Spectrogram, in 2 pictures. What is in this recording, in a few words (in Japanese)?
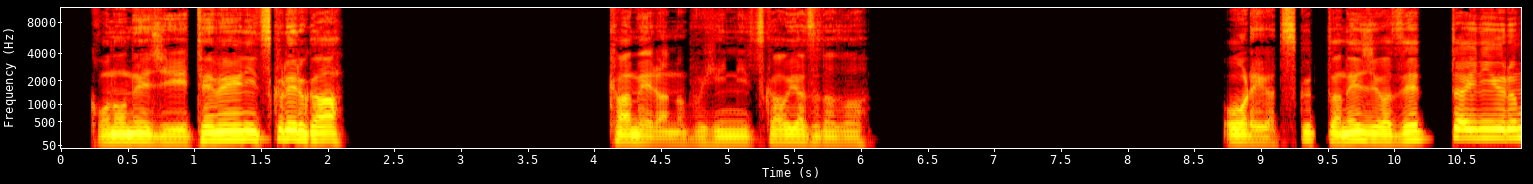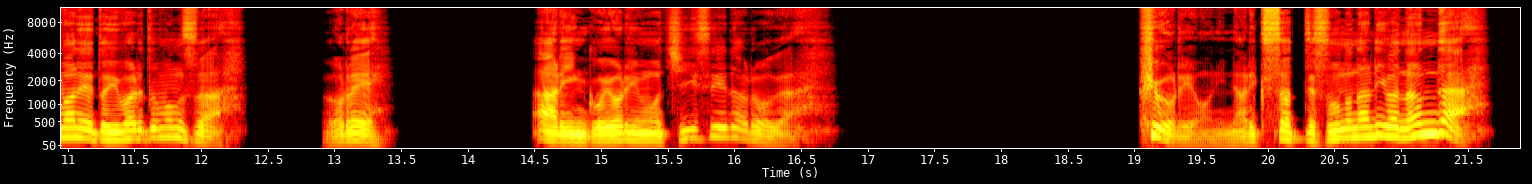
町工場の親父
